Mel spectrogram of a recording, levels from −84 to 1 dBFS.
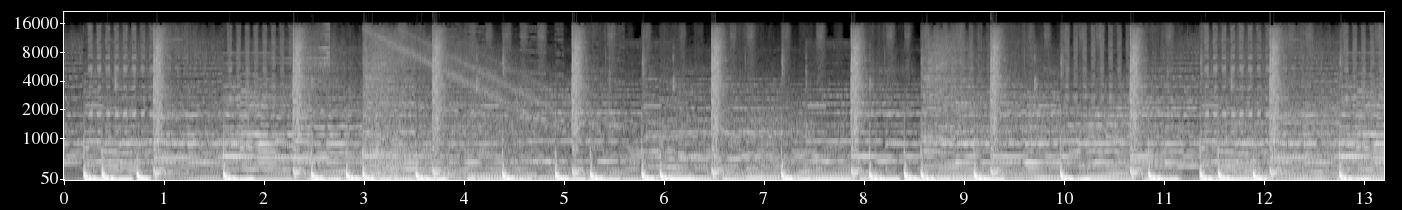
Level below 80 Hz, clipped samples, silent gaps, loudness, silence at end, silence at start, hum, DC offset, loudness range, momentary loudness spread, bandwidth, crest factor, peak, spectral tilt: -12 dBFS; 0.3%; none; -12 LUFS; 0 s; 0 s; none; under 0.1%; 1 LU; 6 LU; 16.5 kHz; 10 dB; 0 dBFS; -5 dB/octave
